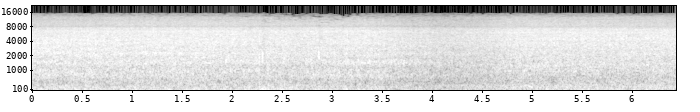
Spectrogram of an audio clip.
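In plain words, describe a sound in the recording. Water pours steadily over a weir and splashes into a pool.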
